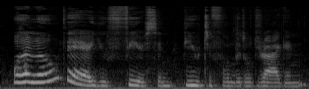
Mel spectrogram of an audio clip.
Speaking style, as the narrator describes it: exclaimed Pirate Lydia

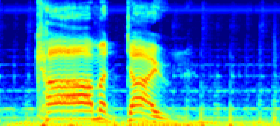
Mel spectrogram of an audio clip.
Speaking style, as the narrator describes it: he boomed

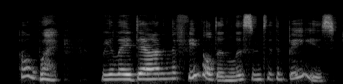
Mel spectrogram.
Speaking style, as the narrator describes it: she chuckled

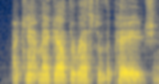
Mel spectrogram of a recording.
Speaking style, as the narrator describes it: answered Griswell

